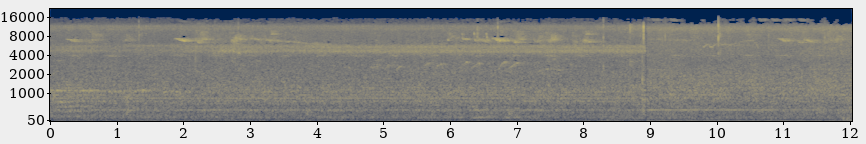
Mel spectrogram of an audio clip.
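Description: Insects buzzing in tropical forest ambience. A steady high drone comes in a few seconds in and stops suddenly about three-quarters of the way through. Short faint high chirps sit over a constant hiss.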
